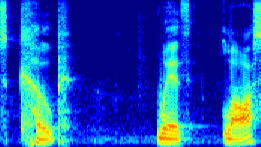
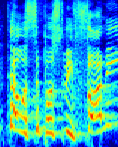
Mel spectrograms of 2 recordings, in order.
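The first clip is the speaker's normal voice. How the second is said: much higher, fast, amazed question; incredulous wife; 4 dB louder, faster than usual. Retold or imitated. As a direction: squeal it like a delighted wife who can't believe it. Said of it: "she got the oddest look".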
